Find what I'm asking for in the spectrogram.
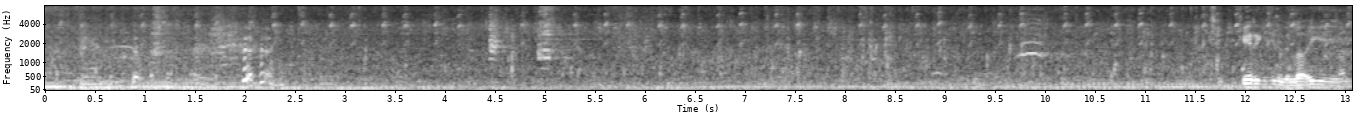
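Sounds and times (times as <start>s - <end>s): rising-and-falling bird chirp: 8.7s - 13.0s.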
